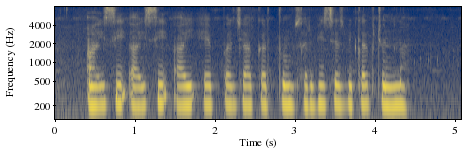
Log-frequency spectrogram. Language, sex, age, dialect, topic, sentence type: Hindi, female, 25-30, Marwari Dhudhari, banking, statement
